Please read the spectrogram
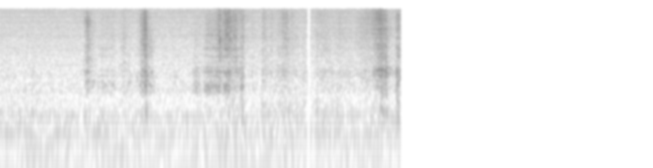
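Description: Near silence: faint room tone with a few soft ticks, cutting to dead silence about four seconds in.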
